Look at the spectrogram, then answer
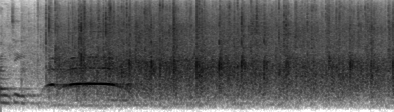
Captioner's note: audience applauding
